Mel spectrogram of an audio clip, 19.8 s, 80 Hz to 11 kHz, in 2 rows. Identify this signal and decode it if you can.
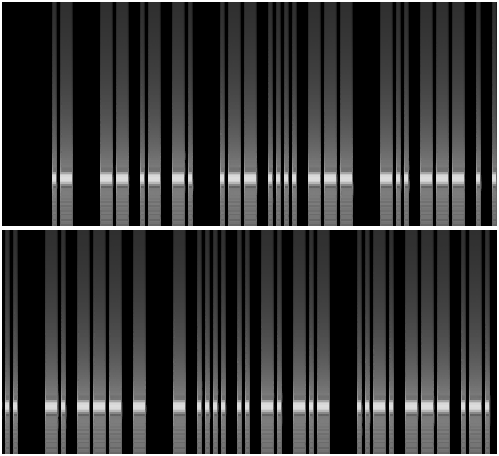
Morse code, heard as a keyed tone, about 15 wpm, 700 Hz. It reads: A MAN WHO DOES NOT THINK FOR
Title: Sentences from Top 1600 Words 15wpm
